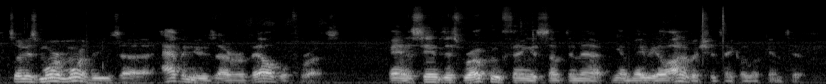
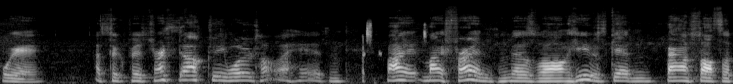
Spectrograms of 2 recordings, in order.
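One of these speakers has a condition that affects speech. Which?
The second: ataxia; brain lesion, affects walking and balance; may slur speech, may sound drunk.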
